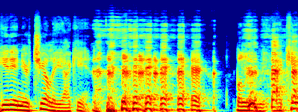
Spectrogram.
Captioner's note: everyone laughs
